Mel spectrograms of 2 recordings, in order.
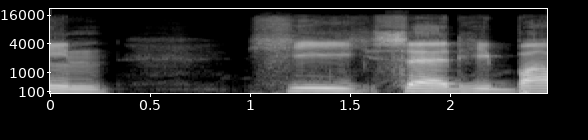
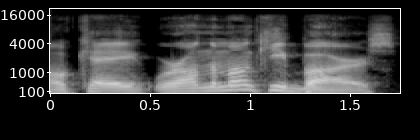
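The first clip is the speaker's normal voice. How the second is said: usual speaking voice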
